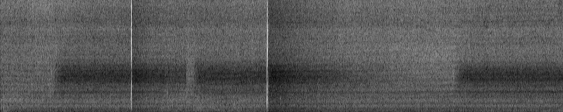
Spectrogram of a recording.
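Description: Homemade potassium nitrate and sugar smoke bomb burning with a steady rushing hiss as it pours out smoke. Two sharp clicks cut through it, about two and four seconds in.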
